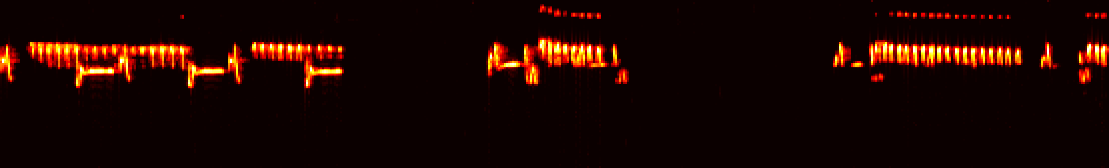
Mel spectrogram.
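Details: Filler song for teaching caged birds, 'tembakan' style: clusters of high, sharp whistled notes with downward kinks, three groups divided by pauses, the last with a faint very high overtone line.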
